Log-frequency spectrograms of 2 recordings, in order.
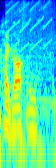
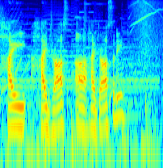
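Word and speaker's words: Hydrocity: And I know the director said it's pronounced Hydrosity. No, it's Hydro City.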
